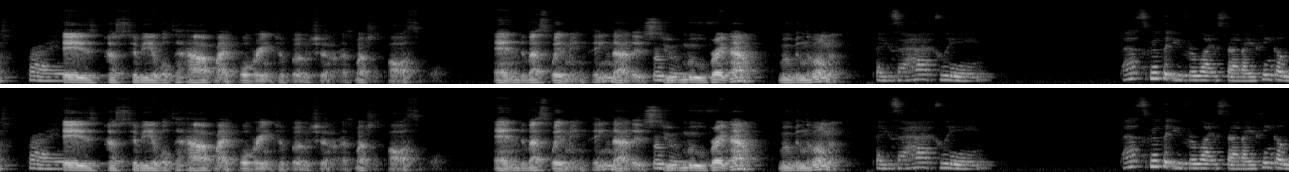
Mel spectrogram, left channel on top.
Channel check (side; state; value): both; identical; correlation 1.00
